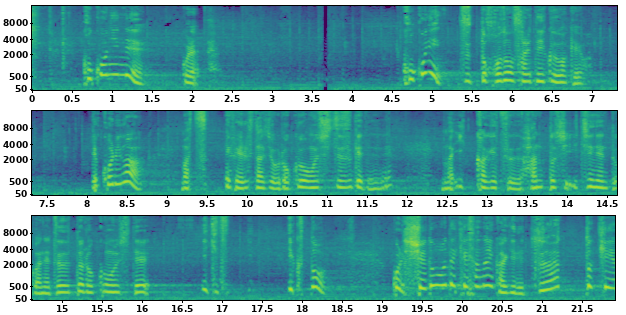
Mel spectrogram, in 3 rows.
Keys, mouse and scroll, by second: 0.3 click.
